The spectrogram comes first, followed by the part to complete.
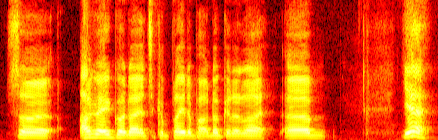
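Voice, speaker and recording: A man's voice: fairly high pitch, moderate pace, fairly bright tone, clear, resonant tone. A man chatting casually and easily in slang as a football fan panelist. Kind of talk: casual chat.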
